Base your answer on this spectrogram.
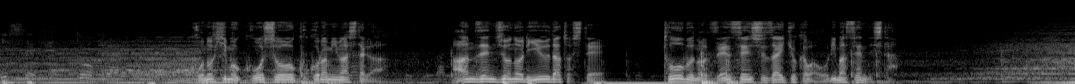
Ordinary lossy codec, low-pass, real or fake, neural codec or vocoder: none; none; real; none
